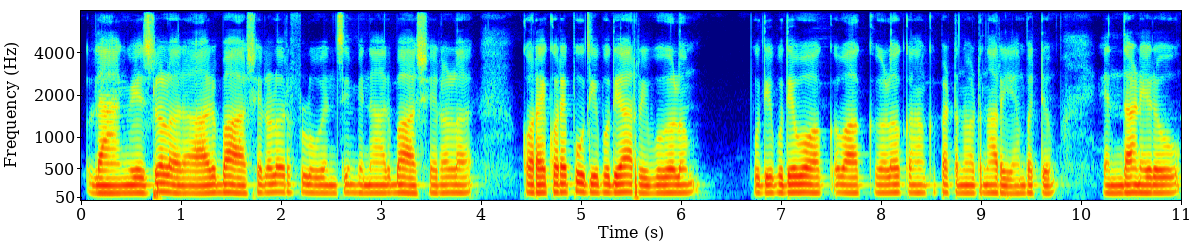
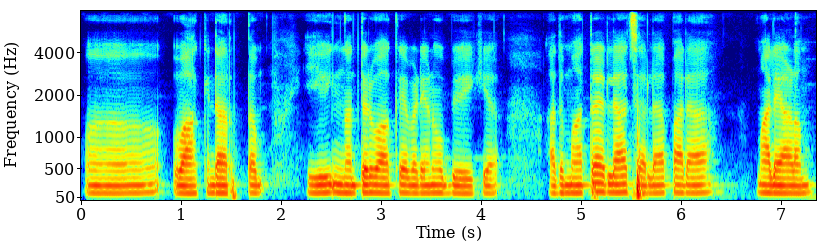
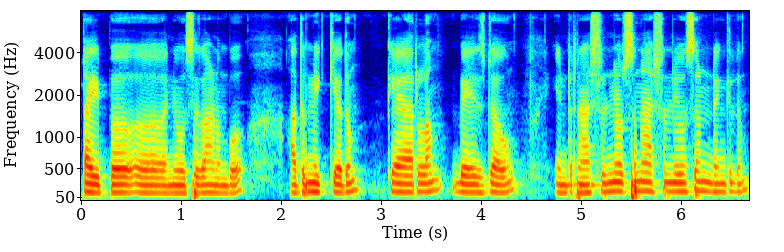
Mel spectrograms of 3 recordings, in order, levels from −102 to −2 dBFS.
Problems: none marked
